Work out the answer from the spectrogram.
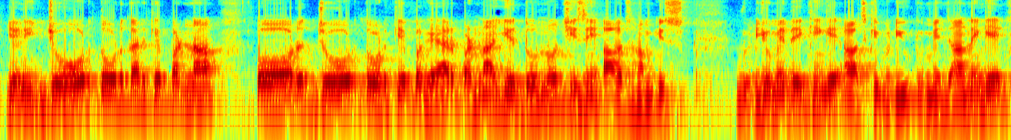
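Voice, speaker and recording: A male Quran reading teacher with a mid-range voice. He spells out each syllable slowly and then breaks into quick explanations. His voice rings with the echo of a bare room. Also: mid-range voice, steady tone, warm tone, lo-fi sound. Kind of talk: step-by-step recitation lesson.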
